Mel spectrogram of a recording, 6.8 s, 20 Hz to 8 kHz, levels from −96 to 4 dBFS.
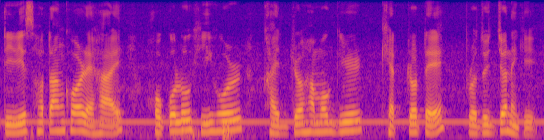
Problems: constant background noise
